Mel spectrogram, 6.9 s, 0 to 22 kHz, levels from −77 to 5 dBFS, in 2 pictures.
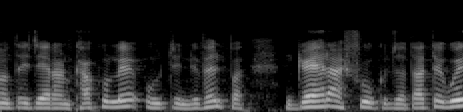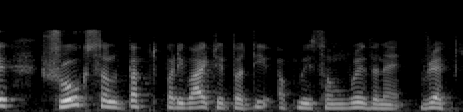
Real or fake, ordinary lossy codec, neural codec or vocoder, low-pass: fake; none; codec, 24 kHz, 0.9 kbps, WavTokenizer, small release; 7.2 kHz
